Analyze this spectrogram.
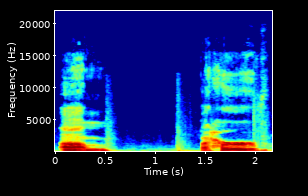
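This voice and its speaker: A man's voice: on the low side, expressive, drawn-out words, gravelly, a bit bright. A young man co-hosting casual gameplay commentary, chatty and laughing, with frequent restarts. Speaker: gaming channel co-host.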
